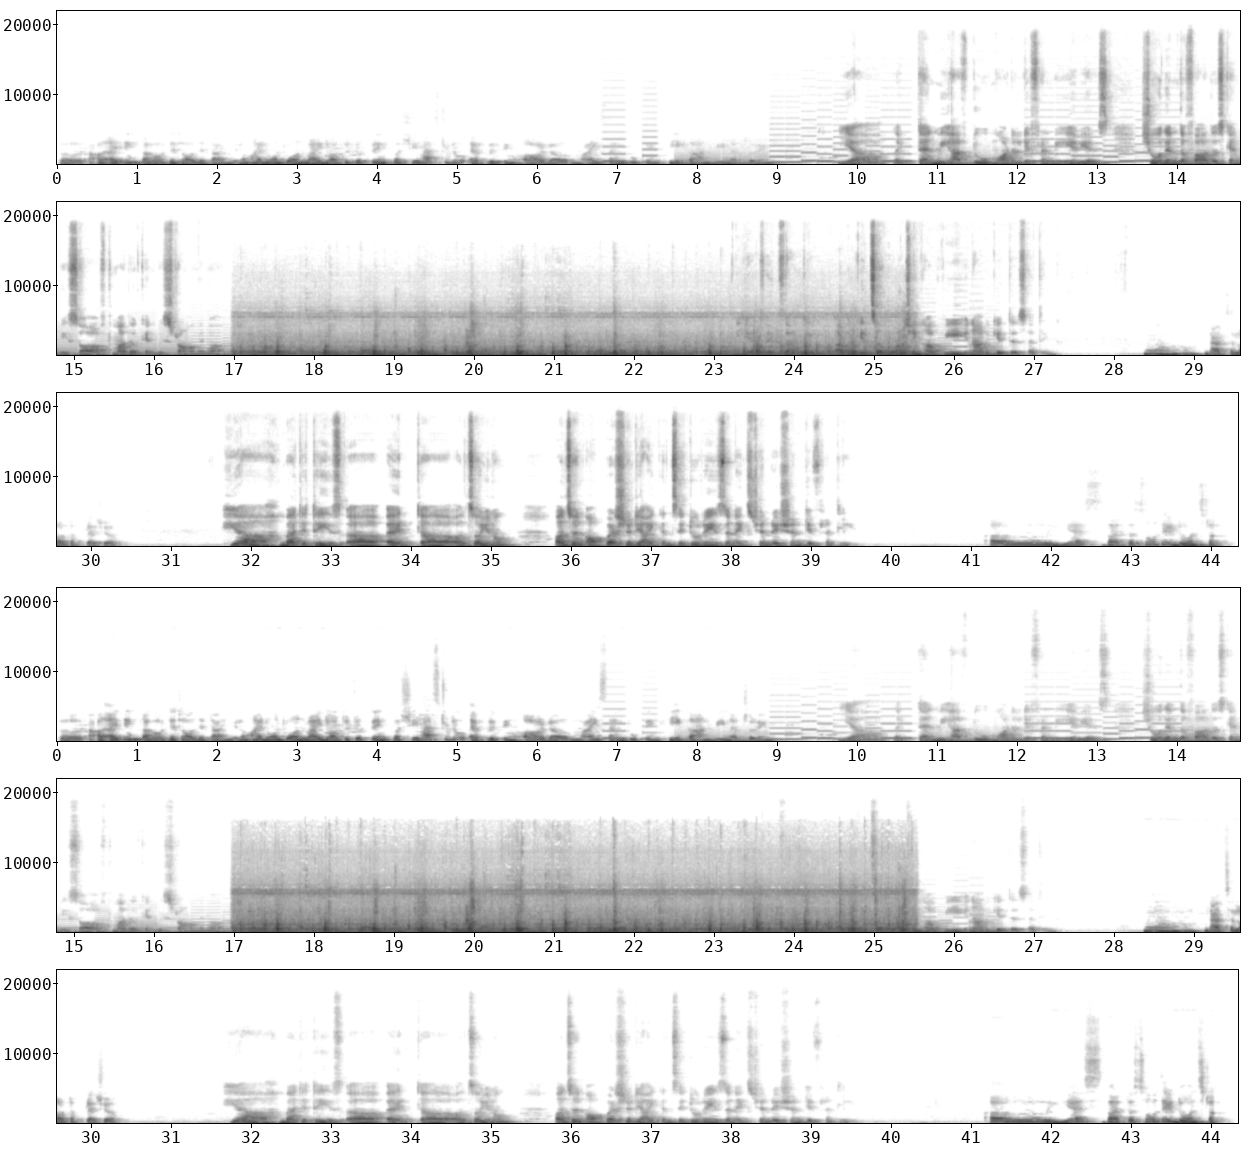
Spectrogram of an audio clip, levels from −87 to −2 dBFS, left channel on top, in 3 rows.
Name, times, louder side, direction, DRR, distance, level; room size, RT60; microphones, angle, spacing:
voice 1, 0.0-9.0 18.3-22.7 28.4-30.3 41.2-44.0, right 2 dB, 70° right, 0.8 m, -36 dB
sound 1, 6.8-26.6, left 1 dB, 15° left, 0.6 m, -42 dB
voice 2, 9.8-16.9 23.2-27.3 31.6-39.6, left 4 dB, 55° left, 0.6 m, -35 dB
sound 2, 16.9-25.5, right 3 dB, 35° right, 0.7 m, -29 dB
14.0 x 5.5 x 4.5 m
head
